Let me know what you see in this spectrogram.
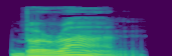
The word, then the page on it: buran: British English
